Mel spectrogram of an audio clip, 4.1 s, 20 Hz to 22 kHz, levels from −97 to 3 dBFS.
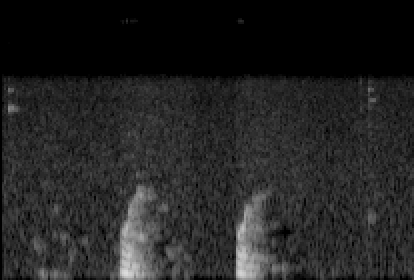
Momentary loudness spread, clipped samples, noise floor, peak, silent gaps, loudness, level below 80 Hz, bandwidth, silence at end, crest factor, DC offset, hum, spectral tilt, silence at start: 20 LU; under 0.1%; -64 dBFS; -6 dBFS; none; -24 LUFS; -70 dBFS; 6.6 kHz; 1.55 s; 24 dB; under 0.1%; none; -10 dB/octave; 1.2 s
